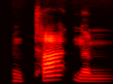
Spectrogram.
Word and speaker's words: Tottenham: of it it's herbs there's an h in the tottenham but you don't pronounce that for birmingham i could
